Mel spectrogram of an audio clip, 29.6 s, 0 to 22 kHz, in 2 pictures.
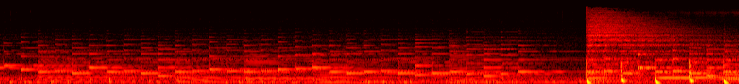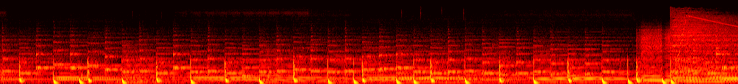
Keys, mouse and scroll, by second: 2.1 shift+click, 2.7 middle click, 3.5 e, 25.3 2, 25.8 scroll up 1, 25.8 middle click, 25.8 click, 25.8 scroll down 2, 26.6 shift+click, 27.0 shift+click, 27.8 s.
